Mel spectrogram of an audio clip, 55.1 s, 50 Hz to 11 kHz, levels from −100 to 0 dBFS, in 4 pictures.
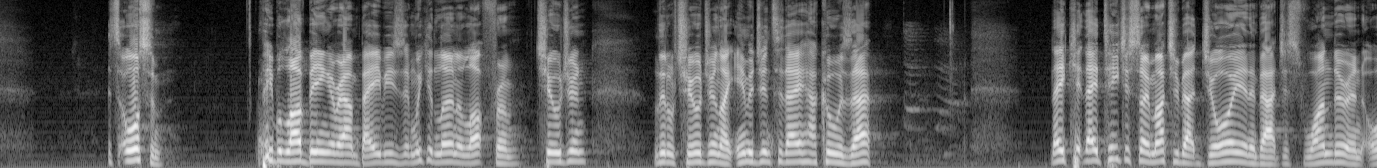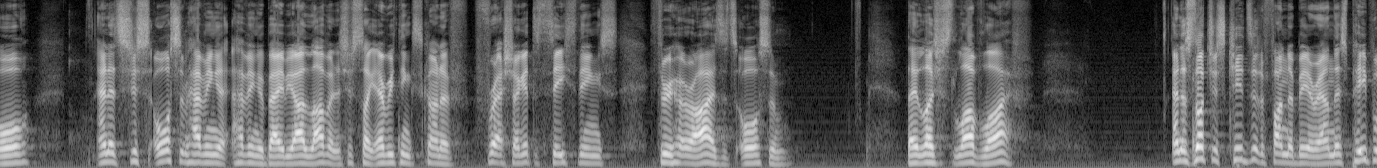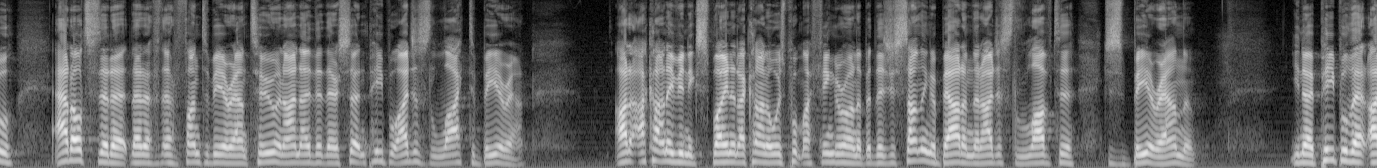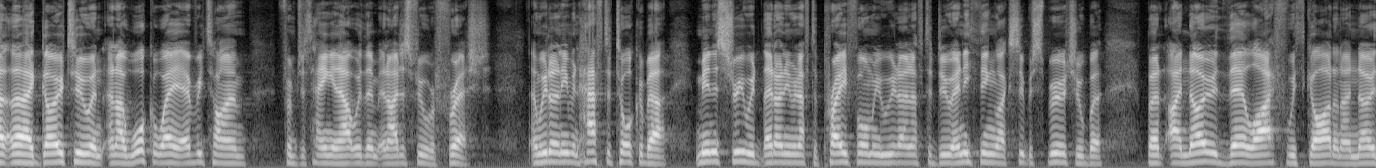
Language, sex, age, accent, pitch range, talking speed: English, male, 20-39, Australian, 150-175 Hz, 220 wpm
